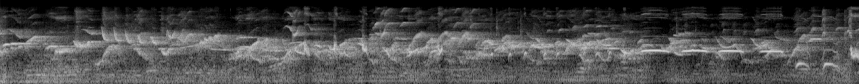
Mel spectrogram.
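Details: Young caged white-rumped shama of competition class singing rapid series of sweeping notes, around two and a half per second, varied chatter and whistles running on without a break.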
